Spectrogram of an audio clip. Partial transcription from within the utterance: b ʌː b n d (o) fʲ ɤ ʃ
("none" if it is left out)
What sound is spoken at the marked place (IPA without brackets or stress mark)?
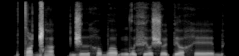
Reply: o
